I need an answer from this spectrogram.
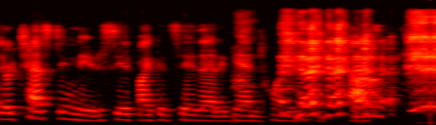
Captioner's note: laughter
